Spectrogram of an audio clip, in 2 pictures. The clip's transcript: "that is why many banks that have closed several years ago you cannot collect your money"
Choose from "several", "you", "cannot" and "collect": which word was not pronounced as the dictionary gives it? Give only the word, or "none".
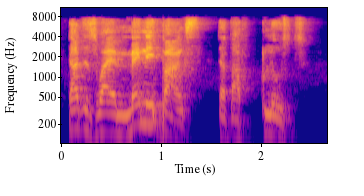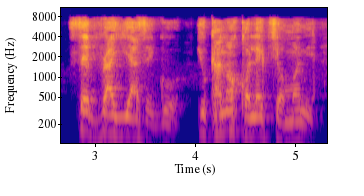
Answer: none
